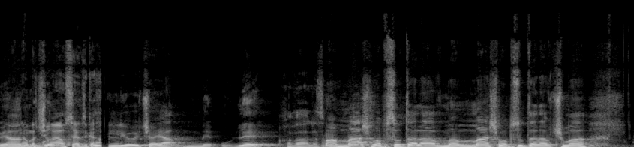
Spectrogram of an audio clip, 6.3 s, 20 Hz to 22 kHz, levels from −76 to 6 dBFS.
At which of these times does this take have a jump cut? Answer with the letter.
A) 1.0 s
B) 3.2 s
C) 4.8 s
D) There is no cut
A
